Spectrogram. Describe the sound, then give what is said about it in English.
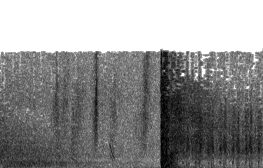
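A single sharp gunshot cracks out abruptly midway, loud and brief against a quiet background with faint scattered noises before it. “I couldn't see who was shooting at me, but there sure were a lot of them.”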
